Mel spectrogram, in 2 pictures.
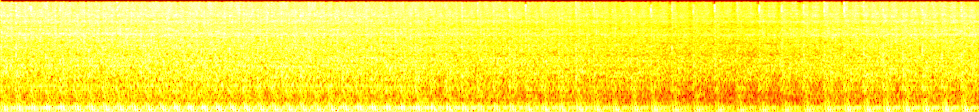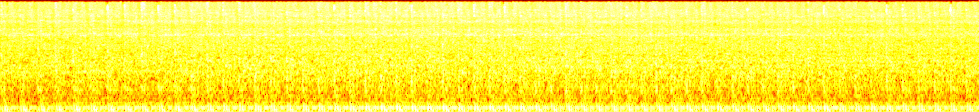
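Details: Vintage British twin motorcycle with Monobloc carburettors, choke off, timing set, idle raised while one carb is adjusted: uneven, loping idle with beats that dip and recover; poor idle, they then stop it to clean the pilot jets.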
